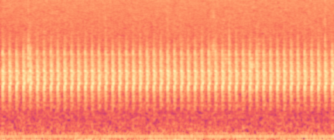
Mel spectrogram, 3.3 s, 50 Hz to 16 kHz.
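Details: Hammarlund HQ-180 receiver motorboating: steady putt-putt pulsing about twice a second over a faint hum, a low-frequency audio oscillation; the product detector is being checked next.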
